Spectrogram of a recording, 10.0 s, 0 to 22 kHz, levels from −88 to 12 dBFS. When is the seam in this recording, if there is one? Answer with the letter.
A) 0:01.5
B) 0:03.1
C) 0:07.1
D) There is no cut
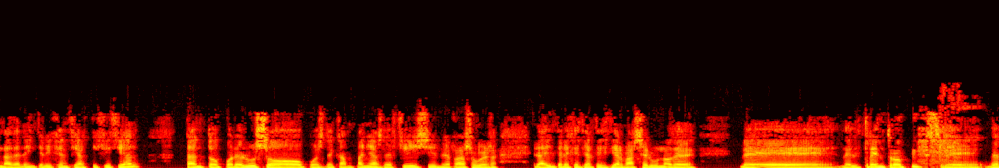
D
